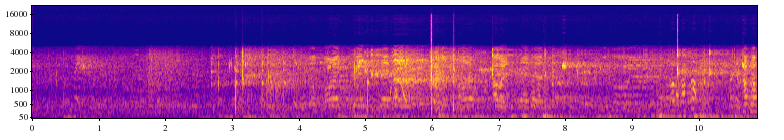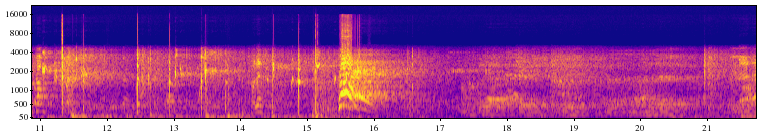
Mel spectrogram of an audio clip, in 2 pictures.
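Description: Badminton doubles rally: irregular sharp racket strikes on a shuttlecock and quick footfalls on the court floor, busier from about three seconds in. A player gives a loud shout about fifteen seconds in as the rally ends.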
